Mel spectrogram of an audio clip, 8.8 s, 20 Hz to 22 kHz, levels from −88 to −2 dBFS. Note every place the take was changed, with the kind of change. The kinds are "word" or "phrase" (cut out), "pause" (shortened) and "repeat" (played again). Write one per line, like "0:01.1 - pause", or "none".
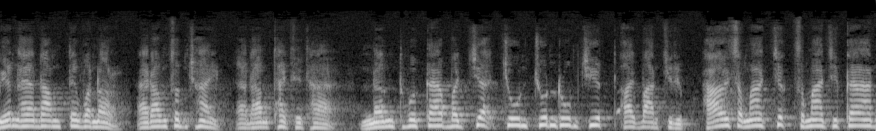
0:01.3 - pause
0:02.3 - pause
0:07.0 - pause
